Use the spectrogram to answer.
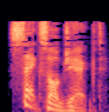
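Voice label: "sex object", British English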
